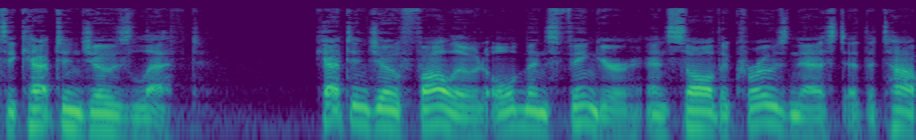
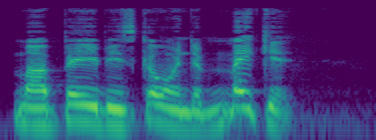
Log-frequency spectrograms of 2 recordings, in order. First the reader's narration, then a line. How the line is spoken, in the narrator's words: Captain Joe cried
